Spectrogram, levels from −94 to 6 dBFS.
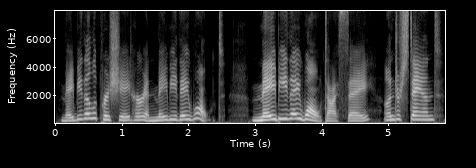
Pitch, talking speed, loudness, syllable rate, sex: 255 Hz, 145 wpm, -18 LUFS, 4.2 syllables/s, female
